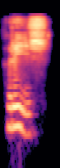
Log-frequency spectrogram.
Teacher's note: The syllable is unrounded. The vowel in the syllable is unrounded. It makes the unrounded sound.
